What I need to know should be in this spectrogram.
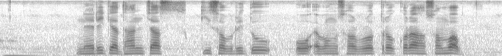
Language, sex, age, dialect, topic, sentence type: Bengali, male, 25-30, Jharkhandi, agriculture, question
